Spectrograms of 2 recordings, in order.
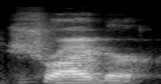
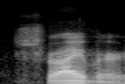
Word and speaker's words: Schreiber: do you say his last name again Le shriber shriber see see John is he I always kept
